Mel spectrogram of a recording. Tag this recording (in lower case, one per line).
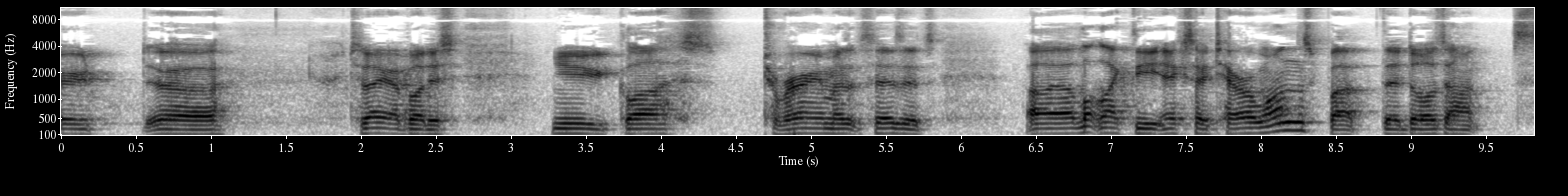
speech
